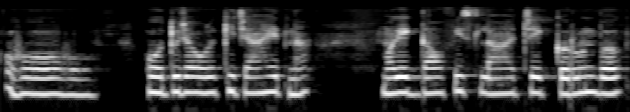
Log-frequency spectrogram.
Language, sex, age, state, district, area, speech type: Marathi, female, 18-30, Maharashtra, Ahmednagar, urban, spontaneous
